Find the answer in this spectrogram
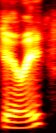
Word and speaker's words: Gerry: That's Gerry, but pronounced Gary.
